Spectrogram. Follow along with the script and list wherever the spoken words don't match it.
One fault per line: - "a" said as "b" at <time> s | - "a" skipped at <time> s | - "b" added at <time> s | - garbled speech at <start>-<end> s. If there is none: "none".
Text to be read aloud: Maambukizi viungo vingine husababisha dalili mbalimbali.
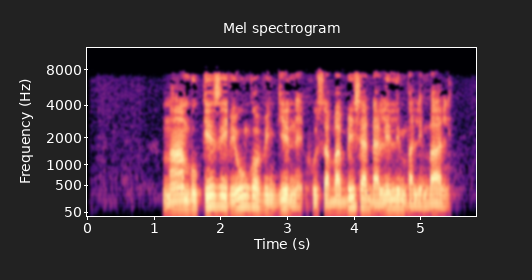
none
